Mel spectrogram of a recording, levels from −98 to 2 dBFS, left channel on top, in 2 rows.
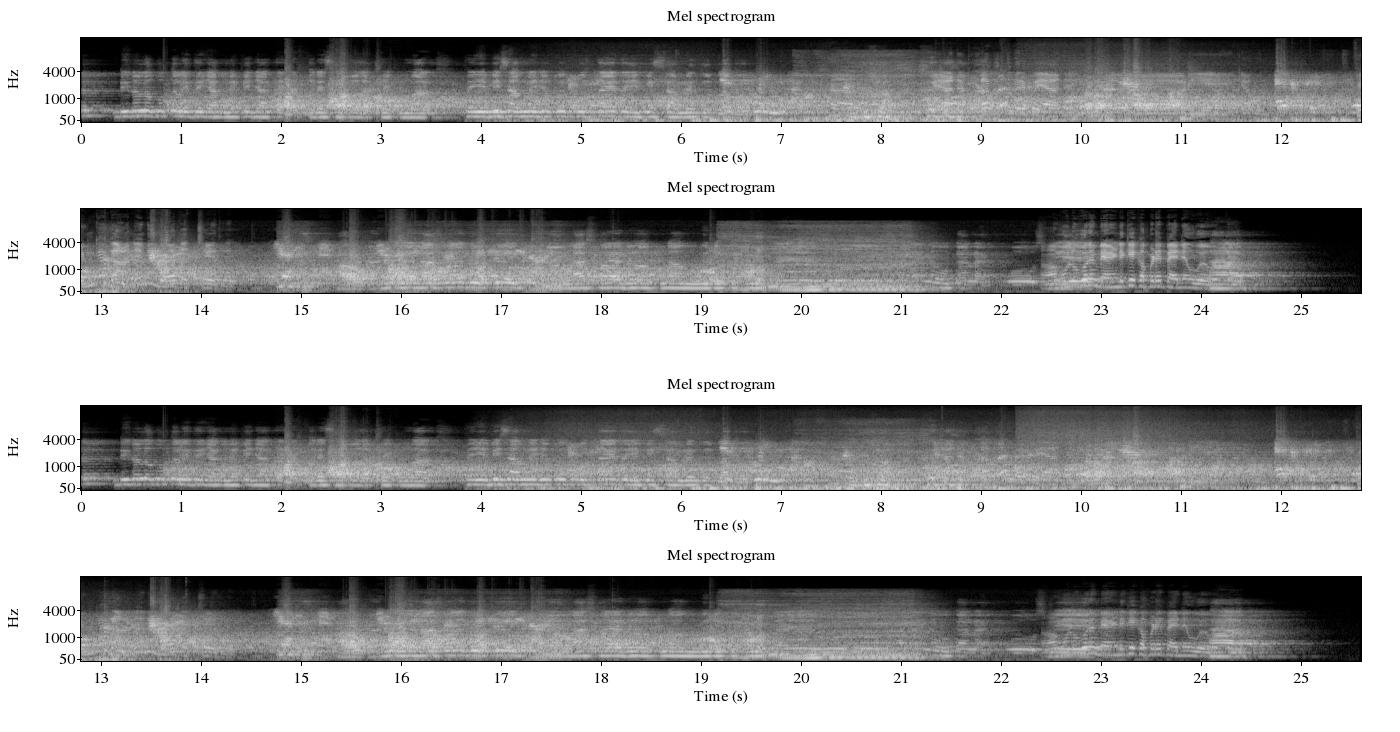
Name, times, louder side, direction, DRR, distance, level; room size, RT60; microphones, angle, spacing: voice 1, 0.0-6.9 7.7-8.9 15.4-22.9 24.1-24.5, left 1 dB, 15° left, 2.7 m, -25 dB
Subway metro underground, 0.8-19.6, left 1 dB, 5° right, 1.8 m, -22 dB
Ocean, 4.0-13.9, right 2 dB, 65° right, 1.2 m, -32 dB
sound 1, 5.9-6.0 6.9-8.6 9.6-10.3 10.8-11.3 12.9-13.3 14.3-15.2 15.8-17.9 19.1-21.3 21.8-21.9 23.4-23.5, left 1 dB, 30° left, 6.6 m, -30 dB
voice 2, 7.4-10.0 10.5-12.1 12.7-14.4 22.4-24.4, left 5 dB, 85° left, 1.1 m, -26 dB
29.5 x 21.5 x 6.8 m
head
